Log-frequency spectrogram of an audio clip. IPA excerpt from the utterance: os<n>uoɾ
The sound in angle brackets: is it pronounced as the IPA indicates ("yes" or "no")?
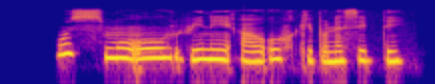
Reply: no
